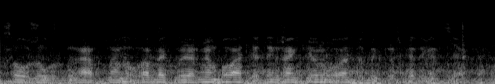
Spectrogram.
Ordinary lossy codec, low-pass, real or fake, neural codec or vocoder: none; none; fake; codec, 16 kHz, 16 kbps, FunCodec, trained on Chinese and English, 50 frames a second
